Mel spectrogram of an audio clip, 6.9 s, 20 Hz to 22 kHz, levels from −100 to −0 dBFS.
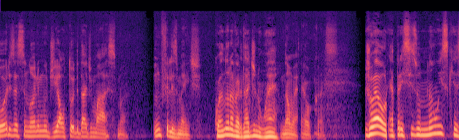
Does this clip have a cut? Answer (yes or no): yes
